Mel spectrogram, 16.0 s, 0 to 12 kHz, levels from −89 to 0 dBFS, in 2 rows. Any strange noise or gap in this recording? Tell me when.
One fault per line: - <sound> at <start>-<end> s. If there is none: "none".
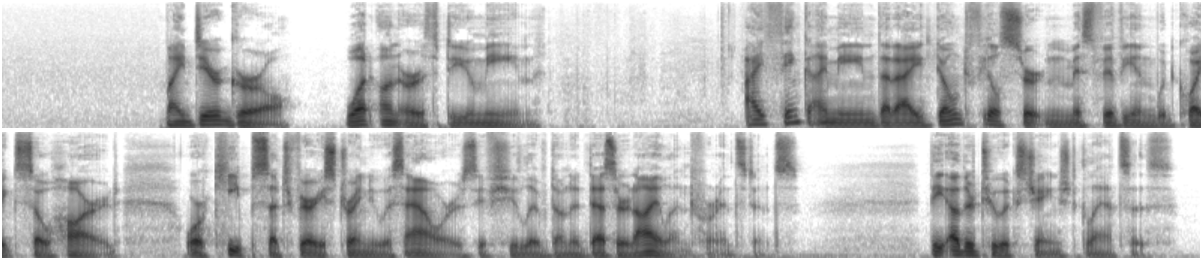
none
